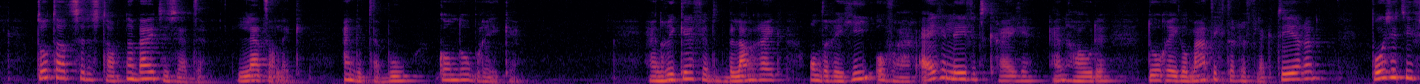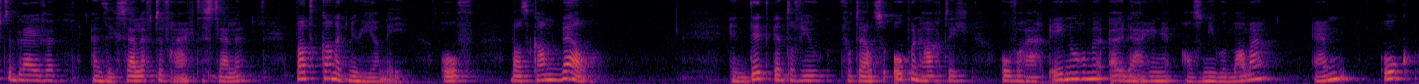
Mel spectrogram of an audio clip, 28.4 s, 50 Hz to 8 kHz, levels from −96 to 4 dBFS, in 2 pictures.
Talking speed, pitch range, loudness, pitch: 135 wpm, 160-220 Hz, -41 LUFS, 175 Hz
